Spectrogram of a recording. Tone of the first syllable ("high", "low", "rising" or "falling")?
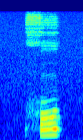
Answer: falling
